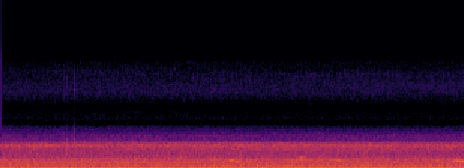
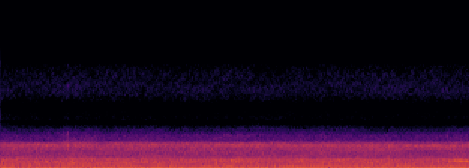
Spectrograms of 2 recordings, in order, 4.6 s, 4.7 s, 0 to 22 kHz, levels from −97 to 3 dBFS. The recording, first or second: first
